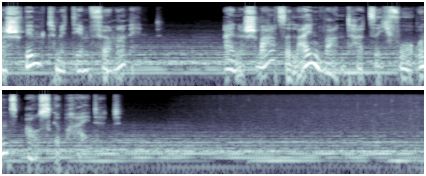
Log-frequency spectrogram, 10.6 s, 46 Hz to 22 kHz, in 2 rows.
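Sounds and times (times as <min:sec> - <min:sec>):
speech: 0:00.0 - 0:01.8, 0:02.8 - 0:06.9
raindrops falling on lake water surface: 0:07.8 - 0:10.5.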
